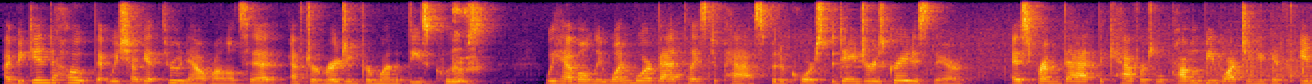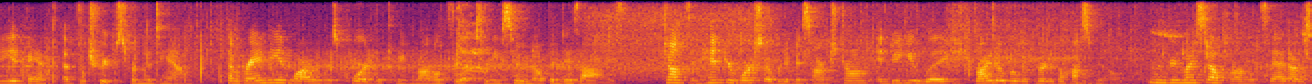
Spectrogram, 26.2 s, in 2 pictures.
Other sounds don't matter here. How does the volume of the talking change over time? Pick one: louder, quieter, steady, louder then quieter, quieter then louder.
steady.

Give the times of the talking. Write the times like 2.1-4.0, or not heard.
0.0-26.1.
